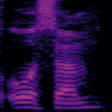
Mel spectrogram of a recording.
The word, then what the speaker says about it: Osome: I think it's meant to be pronounced Awesome, but it's pronounced O-S-O-M-E. – It's spelled O-S-O-M-E, not it's pronounced O-S.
